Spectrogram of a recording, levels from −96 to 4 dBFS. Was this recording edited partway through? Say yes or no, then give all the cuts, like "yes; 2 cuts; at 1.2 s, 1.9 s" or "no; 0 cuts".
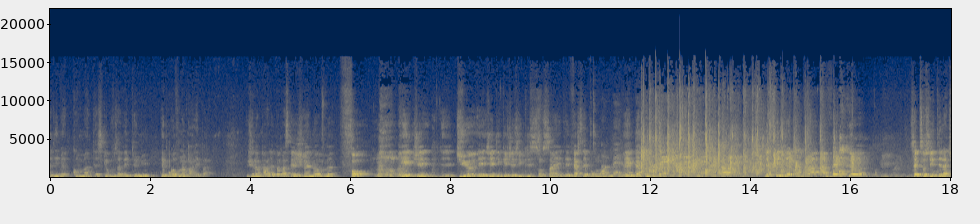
yes; 1 cut; at 4.8 s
